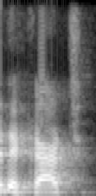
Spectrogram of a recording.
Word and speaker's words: Descartes: um filósofo chamado rené de kate embora se inscreva descartes em francesa o s não se pronuncia portanto a pronúncia correta renner the cat é de kate é o pai da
